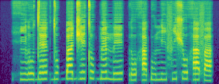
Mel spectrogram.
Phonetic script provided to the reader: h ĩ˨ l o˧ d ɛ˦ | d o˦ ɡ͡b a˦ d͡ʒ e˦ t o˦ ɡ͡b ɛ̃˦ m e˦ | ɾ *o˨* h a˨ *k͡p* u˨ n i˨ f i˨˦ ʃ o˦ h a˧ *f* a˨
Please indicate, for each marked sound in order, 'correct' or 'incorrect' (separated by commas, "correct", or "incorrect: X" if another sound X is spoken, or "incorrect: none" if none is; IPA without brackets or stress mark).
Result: correct, correct, correct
